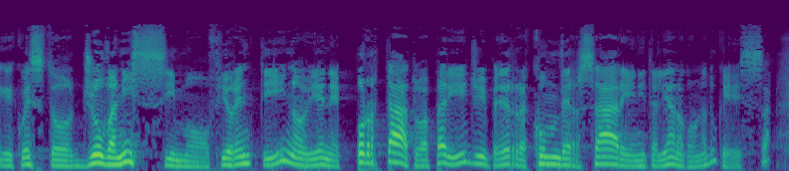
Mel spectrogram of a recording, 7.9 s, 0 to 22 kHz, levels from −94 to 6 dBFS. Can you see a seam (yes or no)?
no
